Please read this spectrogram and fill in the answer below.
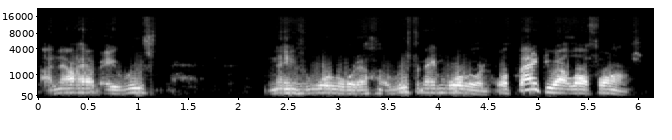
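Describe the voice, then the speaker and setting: A man's voice: medium pitch, a little slow, gravelly, a little mellow, breathy edge, no echo, low-quality recording. A man hosting a casual live stream from a campsite, rambling and joking with viewers over a clip-on mic. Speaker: livestream host. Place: outdoors at a campsite. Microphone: clip-on mic with fuzzy windscreen.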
